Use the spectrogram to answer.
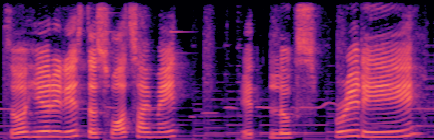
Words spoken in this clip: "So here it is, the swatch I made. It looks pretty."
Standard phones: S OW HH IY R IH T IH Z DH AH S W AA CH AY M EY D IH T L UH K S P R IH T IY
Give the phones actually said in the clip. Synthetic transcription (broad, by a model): S OW HH IY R IH T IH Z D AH S W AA S AY M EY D IH T L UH K S P R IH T IY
